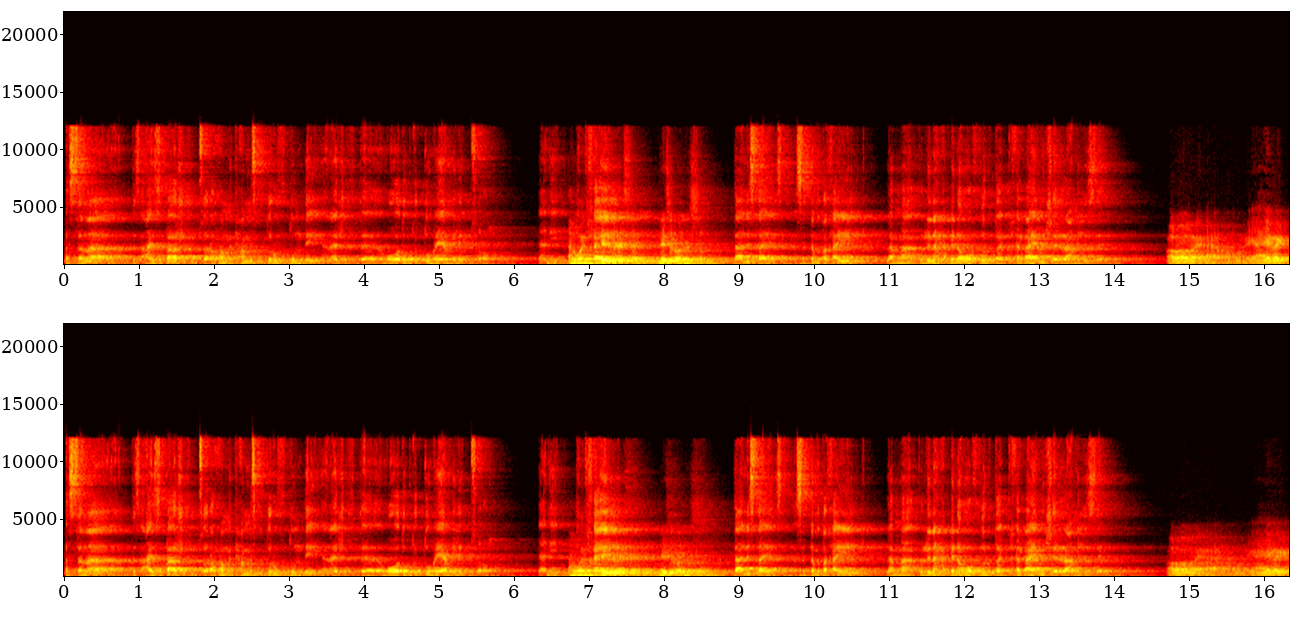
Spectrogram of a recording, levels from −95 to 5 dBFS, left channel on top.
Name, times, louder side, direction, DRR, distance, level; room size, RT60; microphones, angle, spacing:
voice 1, 0.0-5.7 6.3-7.4 8.9-10.7 10.9-13.9, right 1 dB, 20° right, 2 dB, 1.3 m, -28 dB
voice 2, 6.7-8.7 14.7-16.2, left 2 dB, 45° left, 2 dB, 0.9 m, -23 dB
16.5 x 6.3 x 9.6 m, 2.2 s
head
